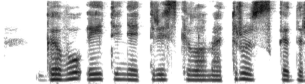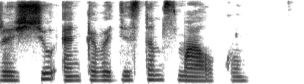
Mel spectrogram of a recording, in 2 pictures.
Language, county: Lithuanian, Panevėžys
